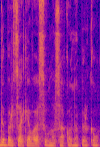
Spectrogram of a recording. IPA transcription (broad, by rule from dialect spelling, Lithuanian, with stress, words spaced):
dɐˈbɐr ˈsɑːkʲɛ ˈʋɐ suːnʊs ˈsɑːkoː nʊpʲɪrˈkɐʊ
